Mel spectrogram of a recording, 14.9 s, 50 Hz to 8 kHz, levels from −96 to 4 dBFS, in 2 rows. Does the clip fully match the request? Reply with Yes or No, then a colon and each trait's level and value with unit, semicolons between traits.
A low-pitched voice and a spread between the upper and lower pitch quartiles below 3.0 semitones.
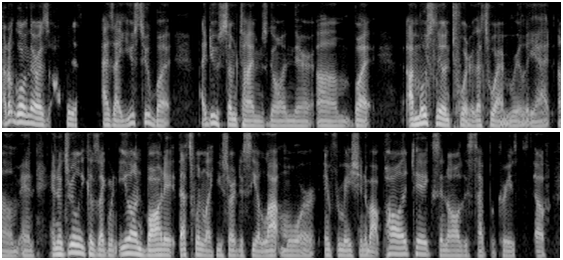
No: low, 120 Hz; average, 3.8 semitones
